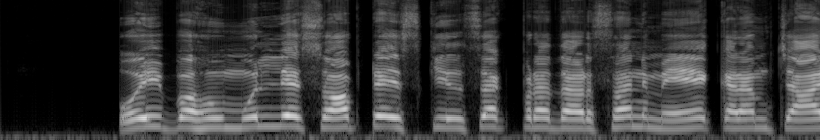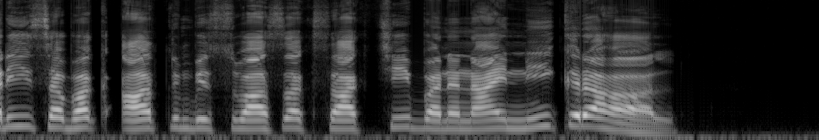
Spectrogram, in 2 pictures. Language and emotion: Maithili, happy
